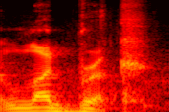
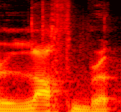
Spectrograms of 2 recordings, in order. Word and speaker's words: Lothbrok: Ragnar Lodbrok. Or Lothbrok, depending on how you say it.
